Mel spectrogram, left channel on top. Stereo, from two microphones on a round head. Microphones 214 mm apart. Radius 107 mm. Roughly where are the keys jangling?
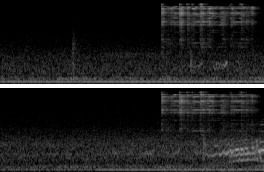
Centre.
